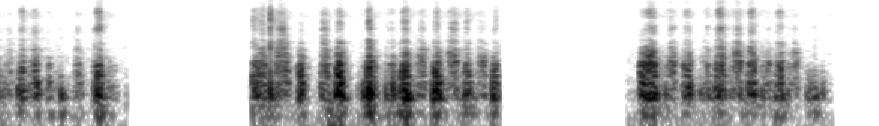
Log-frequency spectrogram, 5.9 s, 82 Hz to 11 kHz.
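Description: A coin edge scratches the latex number panels of a thin, flat £25 "5x £1 Million Prize Portal" National Lottery paper scratch card lying on a table. Three bursts of quick, dry, rasping scrapes are separated by short silences, with most energy in the low-mid range and almost no ring after each stroke.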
